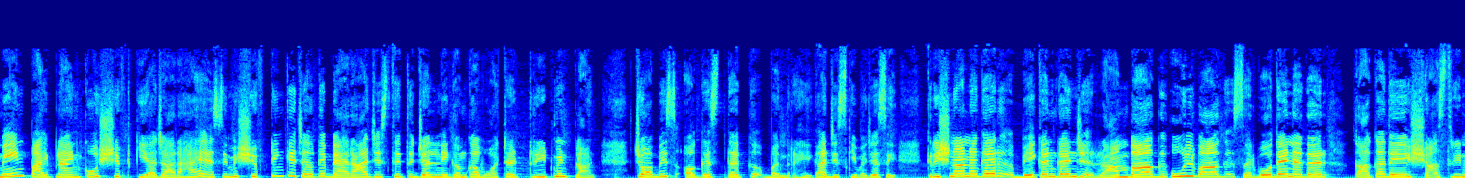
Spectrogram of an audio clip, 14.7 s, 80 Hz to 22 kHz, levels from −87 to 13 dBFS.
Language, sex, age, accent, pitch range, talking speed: Hindi, female, 20-39, native, 250-310 Hz, 155 wpm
